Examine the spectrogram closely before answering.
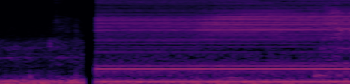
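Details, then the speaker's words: Compressor giving a steady low electrical hum with no run-up, trying to start but never starting, as if locking up; technician suspects the capacitor, not confirmed. "compressor is trying to start to work like it's locking up this hit their capacitor"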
